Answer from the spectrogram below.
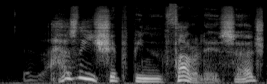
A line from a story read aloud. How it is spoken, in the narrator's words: said Jack in a most uneasy tone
